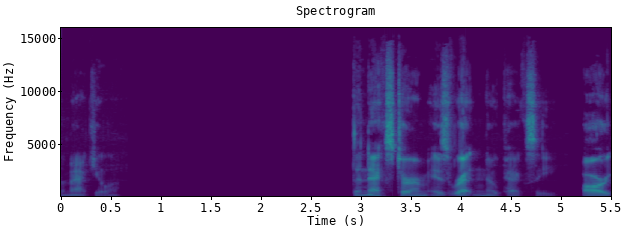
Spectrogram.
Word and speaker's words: retinopexy: damage to the macula the next term is retinopexy re e t i n o p x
